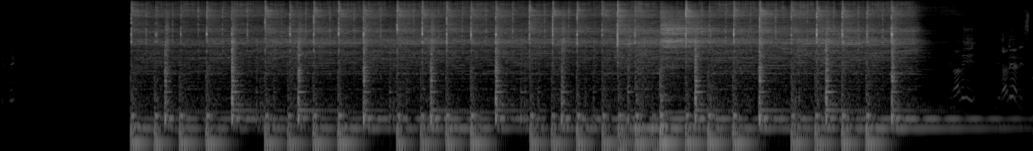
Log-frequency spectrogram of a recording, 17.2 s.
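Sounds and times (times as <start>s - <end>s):
floor tom drum: 2.2s - 15.4s.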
